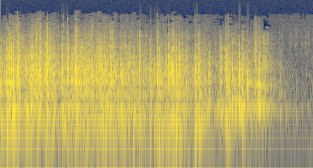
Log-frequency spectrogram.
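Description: Horse feed pellets poured into a flexible plastic feed bucket: a dense, continuous rattle of pellets hitting the bucket that stops right at the end.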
